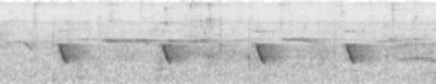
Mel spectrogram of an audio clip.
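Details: New Zealand bellbird, or korimako, feeding on insects in winter in the Maungakotukutuku Valley near Kapiti; four short, bright, slightly descending notes spaced about two-thirds of a second apart, with a faint higher whistle in the background.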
